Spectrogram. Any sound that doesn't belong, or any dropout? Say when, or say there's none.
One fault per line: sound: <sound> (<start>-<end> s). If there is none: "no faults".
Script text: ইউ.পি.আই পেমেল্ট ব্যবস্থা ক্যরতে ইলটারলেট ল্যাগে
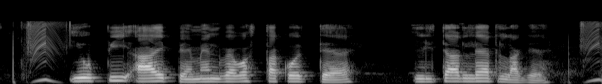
no faults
